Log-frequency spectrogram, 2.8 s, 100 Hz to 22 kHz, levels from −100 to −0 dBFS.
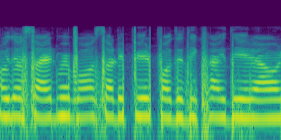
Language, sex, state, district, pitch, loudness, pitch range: Hindi, female, Bihar, East Champaran, 245 Hz, -12 LUFS, 240-250 Hz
